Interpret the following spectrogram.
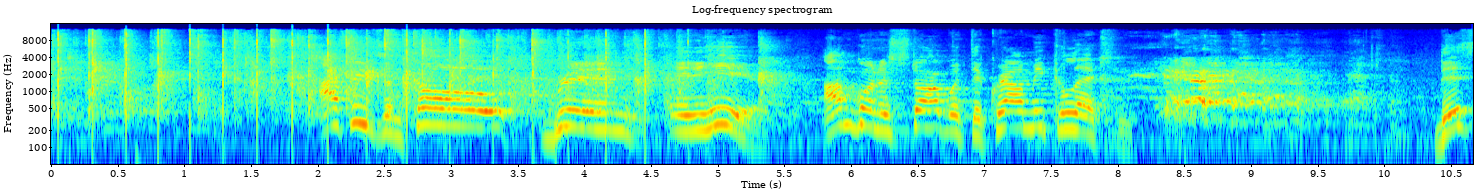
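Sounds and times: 
audience clapping: 0.0 - 5.6
speech: 2.0 - 9.0, 10.4 - 10.6
laughter: 8.2 - 10.3.

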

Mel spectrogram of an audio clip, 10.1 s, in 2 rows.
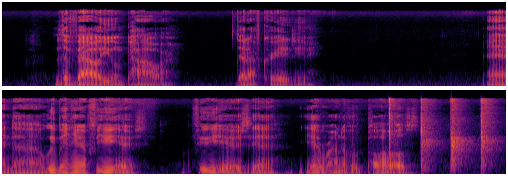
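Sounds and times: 
speech: 0.5 - 3.2, 4.8 - 9.4
clapping: 8.8 - 10.0.

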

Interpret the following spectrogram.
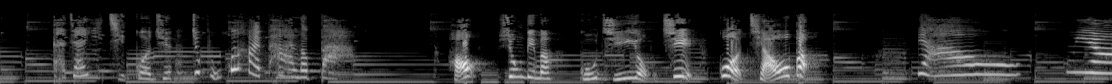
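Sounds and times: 
speech: 0.7 - 3.7, 4.3 - 8.2
cats meowing: 9.2 - 10.1, 10.7 - 11.1.

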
